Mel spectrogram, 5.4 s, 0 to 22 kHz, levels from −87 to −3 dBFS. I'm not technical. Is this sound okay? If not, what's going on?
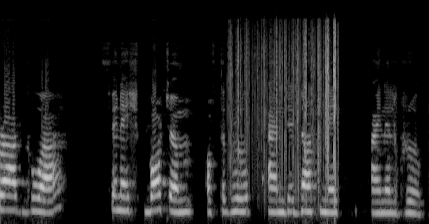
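No. From 2.82 to 4.26 seconds, right after "finished bottom of the", a harsh scratching and rustling sits over the speech. It is fairly loud, nearly as loud as the voice itself. This is cable scratch noise. It is likely caused by a worn cable or plug being moved during recording. A loose contact then flickers between good and poor, and each flicker adds a burst of crackle. It stops when the movement stops.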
